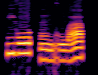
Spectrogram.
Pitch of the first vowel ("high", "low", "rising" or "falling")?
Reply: high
